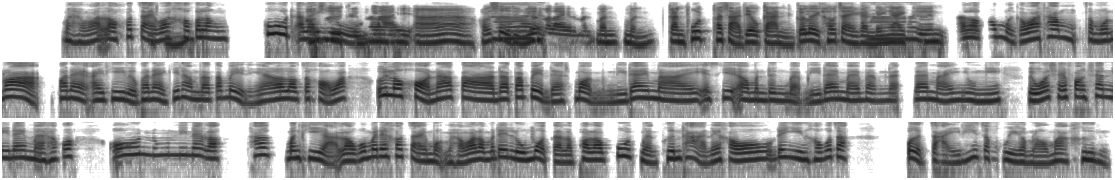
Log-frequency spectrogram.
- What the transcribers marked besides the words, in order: other background noise
- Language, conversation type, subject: Thai, podcast, คุณช่วยเล่าเรื่องความสำเร็จจากการเรียนรู้ด้วยตัวเองให้ฟังหน่อยได้ไหม?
